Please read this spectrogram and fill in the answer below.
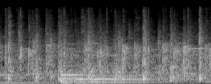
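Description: Mariachi band playing an instrumental passage: guitar and vihuela strumming a fast, driving rhythm over steady bass notes, with no singing.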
